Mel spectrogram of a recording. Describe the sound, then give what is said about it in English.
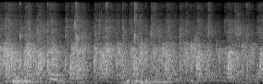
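A crowd applauds a speaker after hearing their personal story, a dense wash of many hands clapping at once with a few faint voices mixed in, loud and sustained throughout. “Let's have another round of applause for our speaker.”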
